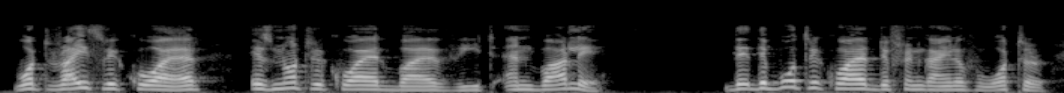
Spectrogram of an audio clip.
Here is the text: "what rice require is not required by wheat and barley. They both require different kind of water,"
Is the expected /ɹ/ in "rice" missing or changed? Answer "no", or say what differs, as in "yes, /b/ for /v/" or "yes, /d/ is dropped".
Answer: no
